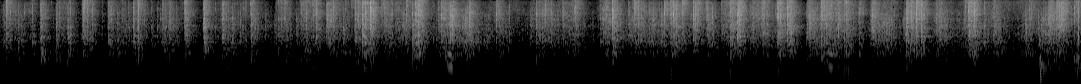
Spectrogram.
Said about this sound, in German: Schere, die so Wellen in das Papier schneidet.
